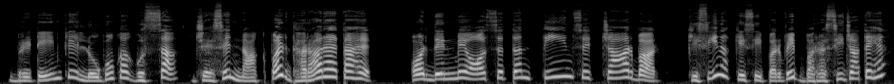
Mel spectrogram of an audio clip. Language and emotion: Hindi, angry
